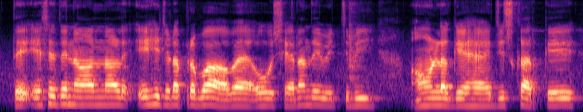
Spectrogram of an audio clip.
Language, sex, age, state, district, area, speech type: Punjabi, male, 18-30, Punjab, Rupnagar, urban, spontaneous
